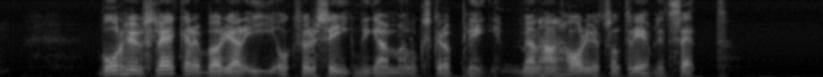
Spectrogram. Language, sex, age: Swedish, male, 67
